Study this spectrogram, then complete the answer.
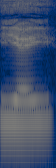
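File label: "jej", Slovak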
